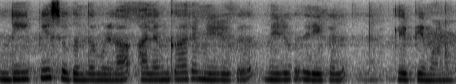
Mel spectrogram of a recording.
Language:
Malayalam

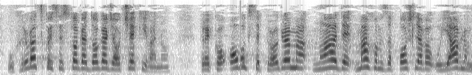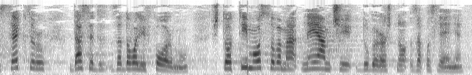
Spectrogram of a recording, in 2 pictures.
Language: Croatian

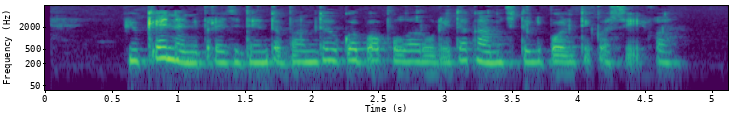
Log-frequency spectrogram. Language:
Georgian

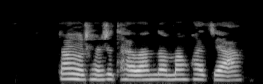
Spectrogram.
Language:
Chinese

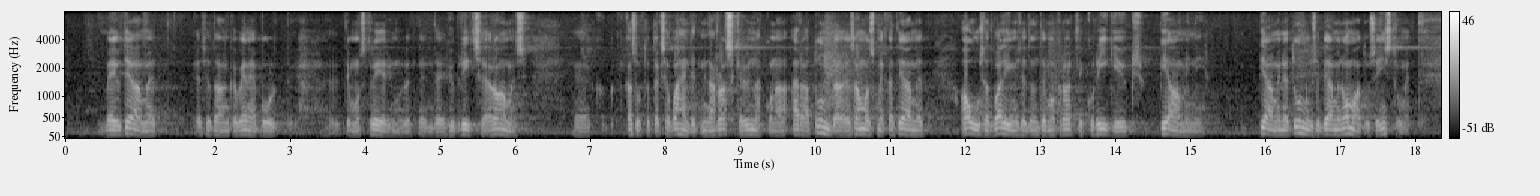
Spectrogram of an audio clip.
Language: Estonian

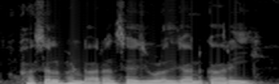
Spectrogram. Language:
Magahi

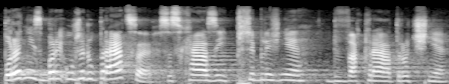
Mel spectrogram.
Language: Czech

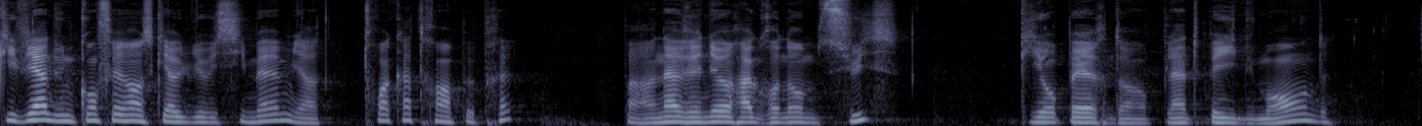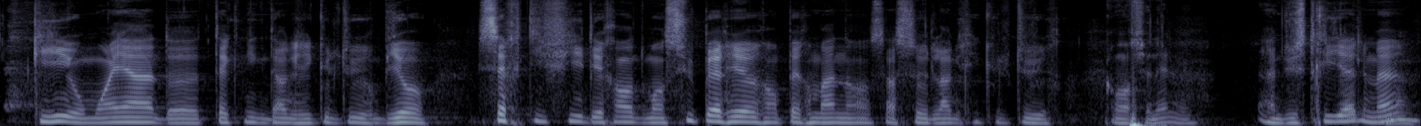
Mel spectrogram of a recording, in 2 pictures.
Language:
French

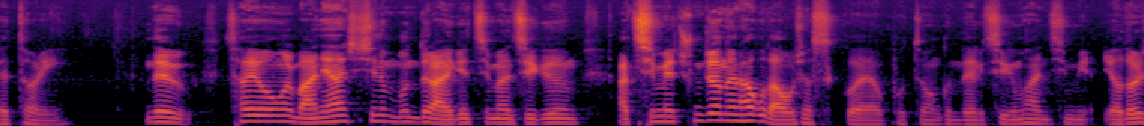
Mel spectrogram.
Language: Korean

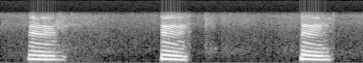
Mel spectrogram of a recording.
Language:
Manipuri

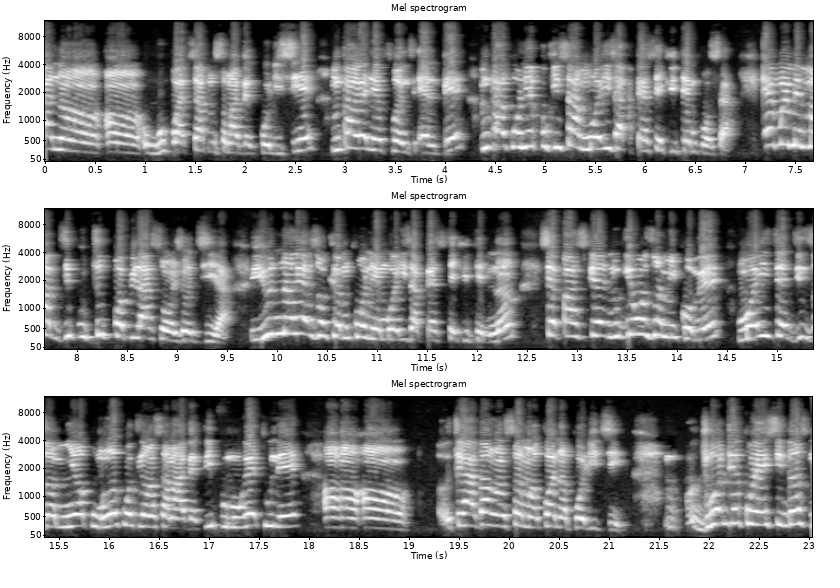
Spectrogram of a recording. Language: French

